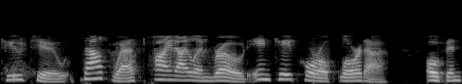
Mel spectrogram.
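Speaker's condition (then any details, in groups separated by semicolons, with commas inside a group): No condition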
